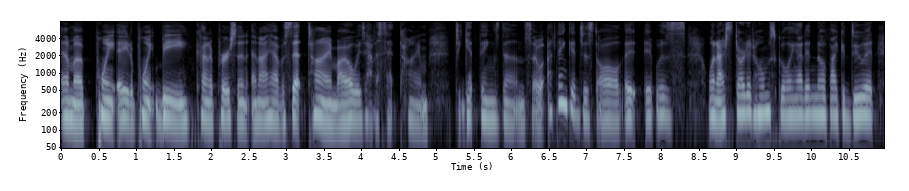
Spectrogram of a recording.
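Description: A woman with a Texas accent at a fairly low pitch, with ordinary pitch variation and a moderate pace, in a very clean, dry, close recording with no echo and a silent background. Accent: Texas Southern. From West Texas. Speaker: church communications staff member. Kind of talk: casual chat.

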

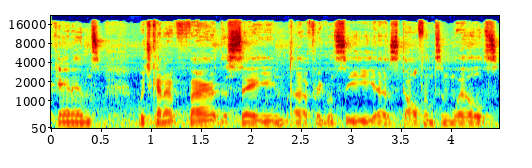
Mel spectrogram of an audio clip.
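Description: At a moderate pace, a man with an American accent speaks with fairly even intonation in audible room echo. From North Carolina (Asheville). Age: 40s. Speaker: beer sales rep. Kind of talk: casual chat. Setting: live recording at a bottle shop.

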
